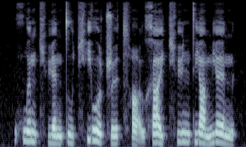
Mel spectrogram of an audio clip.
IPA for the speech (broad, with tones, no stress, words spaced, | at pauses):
xwə˥˩nt͡ɕʰɥɛ˧˥nt̪u˧˥ t͡ɕʰjo˥˩ʊ̯ʈ͡ʂɻ̩˧˥ t͡sʰɑ̰˨˩ʊ̯xa˥˩ɪ̯t͡ɕʰy˥nt̪jä˥˧ mjɛ˥˩n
